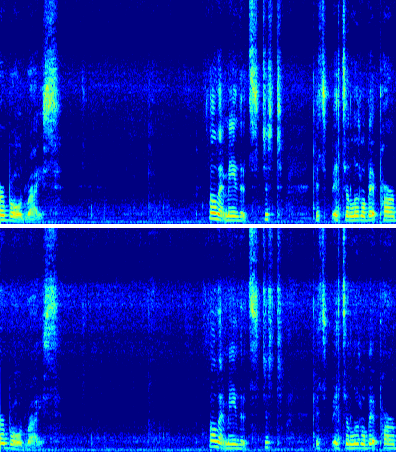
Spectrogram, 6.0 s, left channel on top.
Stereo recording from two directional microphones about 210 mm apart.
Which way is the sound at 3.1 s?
40° left (ahead or behind).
